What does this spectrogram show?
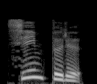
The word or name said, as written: simple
